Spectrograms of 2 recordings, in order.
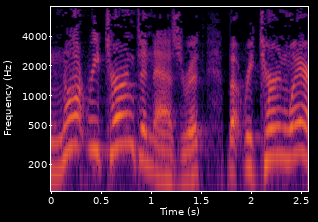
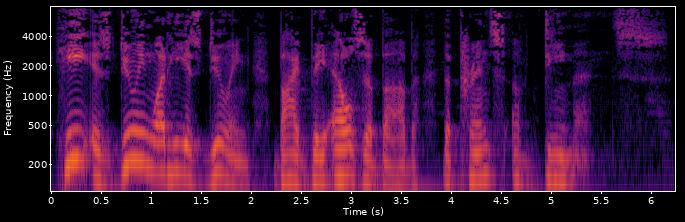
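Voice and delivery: low, soft, slow muttered charge; a low, soft voicing of the accusers; dark hushed accusation; 7 semitones lower, 5 dB quieter, slower than usual. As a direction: let it fall low and sinister. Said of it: "they even say this".

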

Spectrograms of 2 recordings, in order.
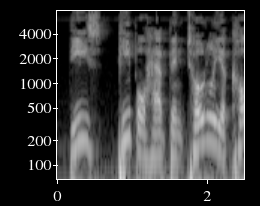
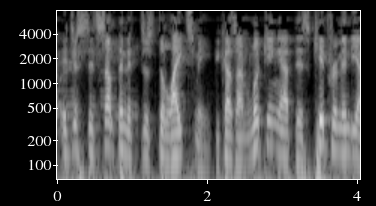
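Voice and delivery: ordinary talk

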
